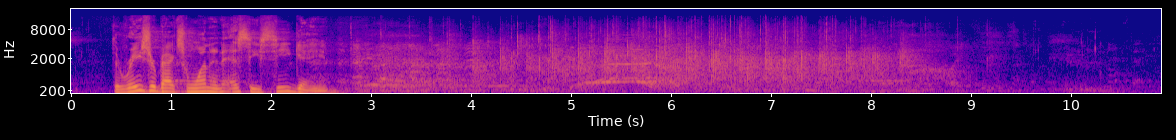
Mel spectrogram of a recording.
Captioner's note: audience Applauses And Cheers; more Laughter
